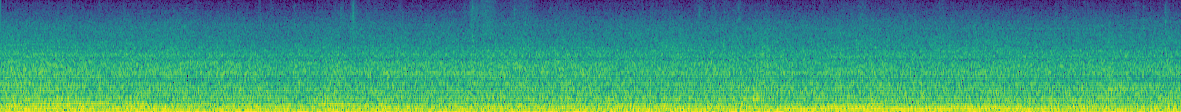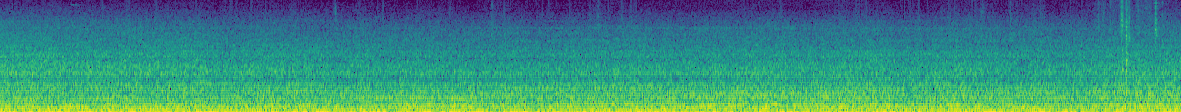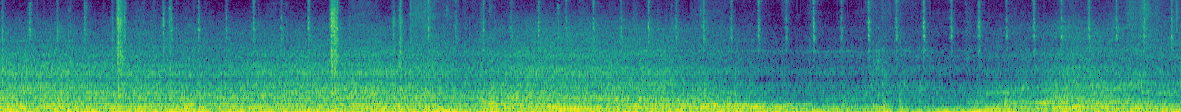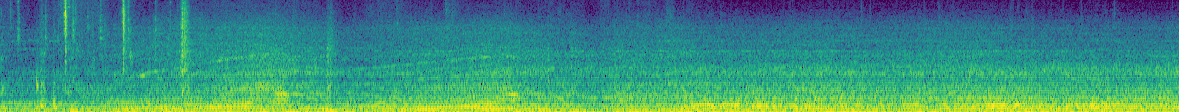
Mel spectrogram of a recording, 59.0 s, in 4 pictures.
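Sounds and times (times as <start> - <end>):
car engine at low revs: 0.0 - 59.0
tyre and road noise: 0.0 - 59.0.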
